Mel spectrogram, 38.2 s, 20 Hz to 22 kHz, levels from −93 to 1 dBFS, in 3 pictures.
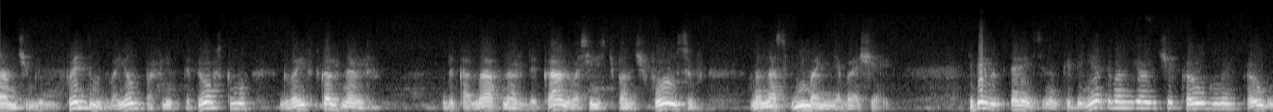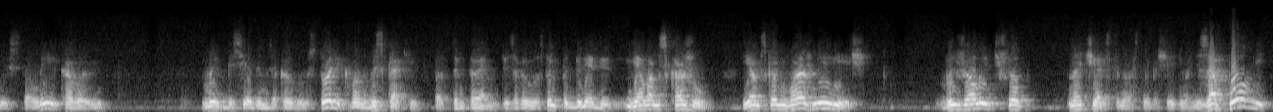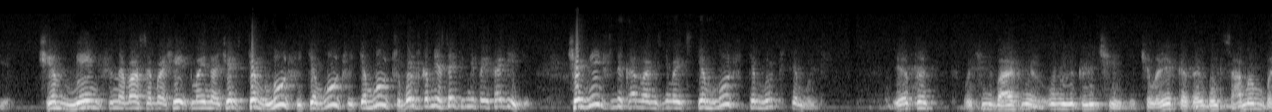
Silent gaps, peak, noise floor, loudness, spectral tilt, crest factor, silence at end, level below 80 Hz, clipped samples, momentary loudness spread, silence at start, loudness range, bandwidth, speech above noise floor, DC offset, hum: none; -2 dBFS; -56 dBFS; -18 LUFS; -10 dB/octave; 16 dB; 0 s; -64 dBFS; under 0.1%; 11 LU; 0 s; 5 LU; 5.6 kHz; 38 dB; under 0.1%; none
